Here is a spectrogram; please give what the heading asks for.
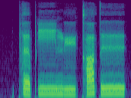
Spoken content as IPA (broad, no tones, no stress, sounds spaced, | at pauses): pʰ ə pʼ iː m yː kʰ ɒ t̪ ɨː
